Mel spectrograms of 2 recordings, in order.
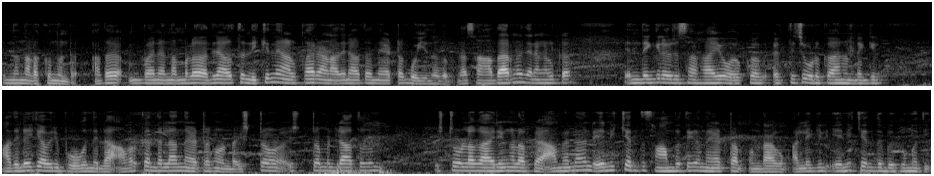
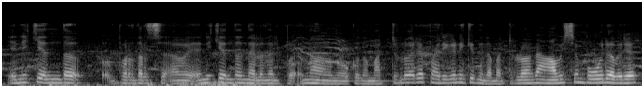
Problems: none marked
